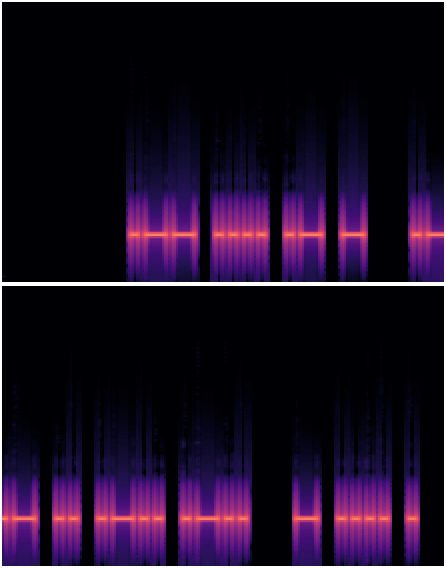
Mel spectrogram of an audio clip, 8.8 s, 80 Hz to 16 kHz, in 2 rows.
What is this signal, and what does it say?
Morse code, heard as a keyed tone, about 17 wpm, 700 Hz. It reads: WHAT WILL THE
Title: Sentences from Top 1000 Words - Review Part 3 - 17wpm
